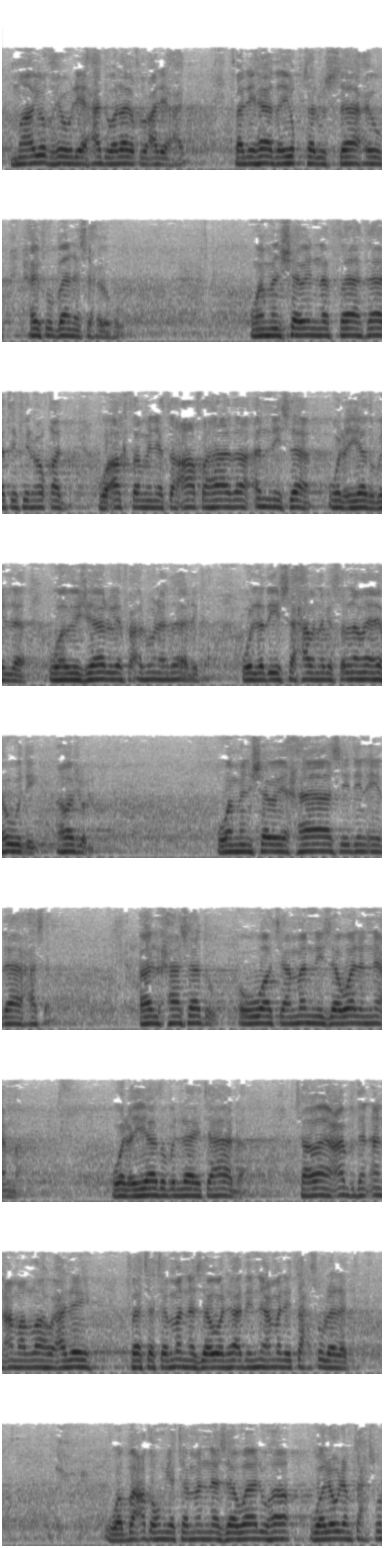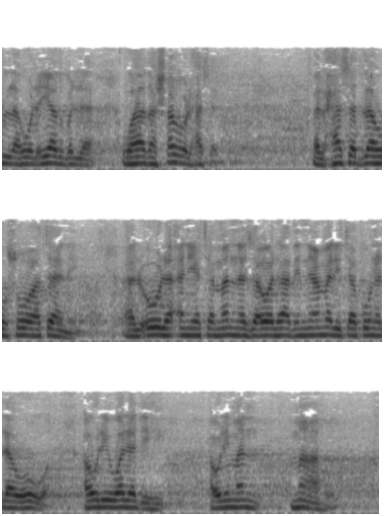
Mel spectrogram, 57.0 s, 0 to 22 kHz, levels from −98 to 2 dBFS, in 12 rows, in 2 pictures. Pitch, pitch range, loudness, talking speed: 165 Hz, 155-170 Hz, -18 LUFS, 95 wpm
